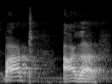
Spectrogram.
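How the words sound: It is split into two parts with a break. The speaker calls it wrong. "কঠিন লাগতেছে, দুইবার থামতে হচ্ছে"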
